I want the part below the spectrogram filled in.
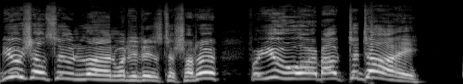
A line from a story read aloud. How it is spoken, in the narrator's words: shouted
